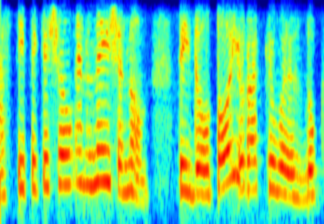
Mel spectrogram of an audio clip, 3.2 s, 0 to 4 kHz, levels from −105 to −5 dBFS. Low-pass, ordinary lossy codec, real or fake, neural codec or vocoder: 3.6 kHz; Opus, 24 kbps; fake; codec, 16 kHz, 0.4 kbps, LongCat-Audio-Codec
